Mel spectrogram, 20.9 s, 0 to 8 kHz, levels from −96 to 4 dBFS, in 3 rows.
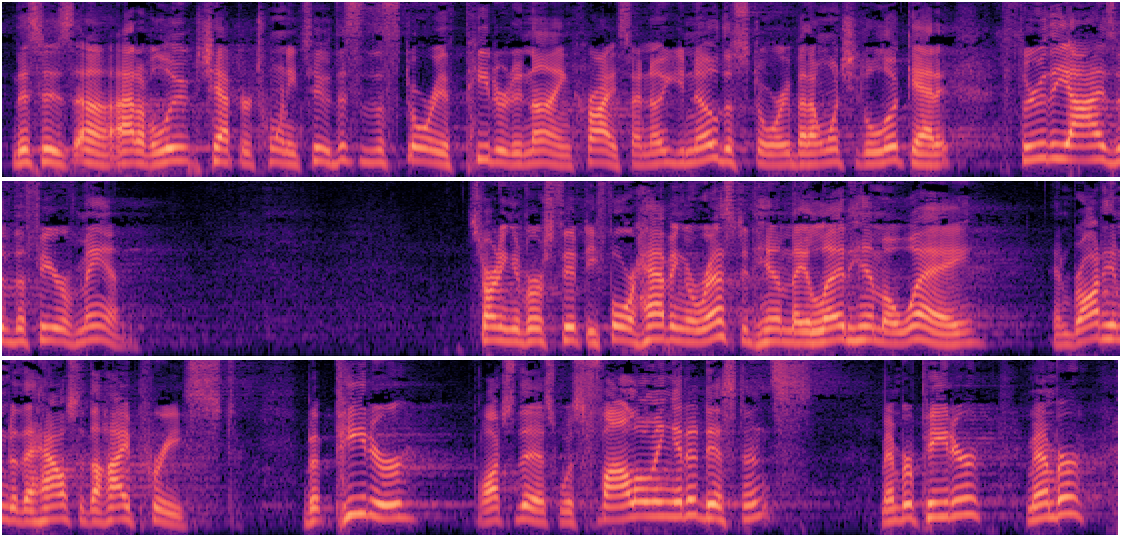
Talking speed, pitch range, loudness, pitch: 205 wpm, 150-195 Hz, -20 LUFS, 175 Hz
